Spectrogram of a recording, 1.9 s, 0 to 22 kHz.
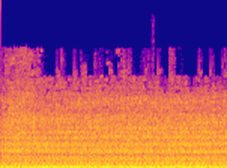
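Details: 1960s mini boat with a roughly 9.9 hp engine mounted in front, running in the water under load after the air-fuel mixture was adjusted: a steady, even drone with no misses or knocks, quieter and running clean. The cooling pump seems slightly short of water.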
